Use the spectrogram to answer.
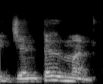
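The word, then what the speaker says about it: gentleman: Next ನೋಡಿ ಜೆಂಟಲ್ಮನ್, ಜೆಂಟಲ್ಮನ್ ಅಲ್ಲಿ ಜಿ ಆದ್ಮೇಲೆ ಏನಿದೆ ಇ ಅಕ್ಷರ ಇದೆ, ಆದ್ರಿಂದ ಇಲ್ಲಿ ಜ ಉಚ್ಚಾರಣೆ ಕೊಡ್ತಾ ಇದೆ.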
